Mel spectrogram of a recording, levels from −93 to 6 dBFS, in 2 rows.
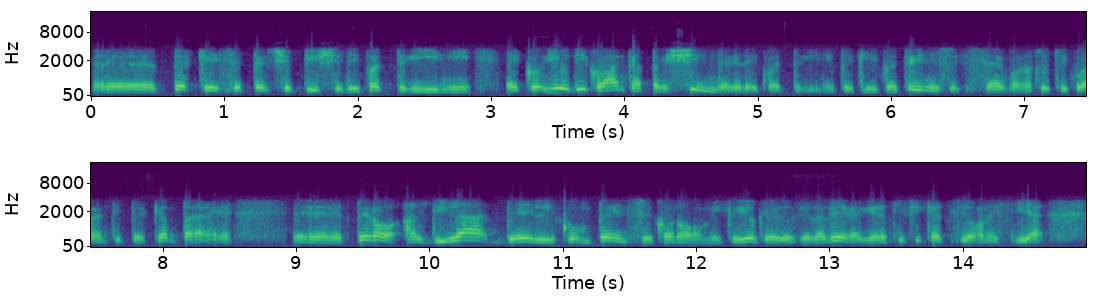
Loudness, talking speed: -22 LUFS, 155 wpm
